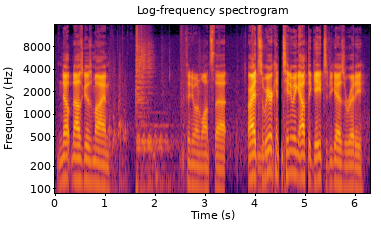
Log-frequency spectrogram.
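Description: A man giving casual, excitable and jokey gameplay commentary as he hosts a livestream. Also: medium pitch, moderate pace, clean tone. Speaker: livestream gamer host. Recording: faint game noise behind.

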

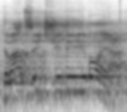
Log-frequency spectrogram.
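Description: A man working as a ring announcer, introducing fighters in a dramatic style with drawn-out names. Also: big pitch swings, sharp tone, heavy reverb, big-room sound, far from the mic. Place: large indoor ice arena. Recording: boomy arena PA from afar, noisy crowd.

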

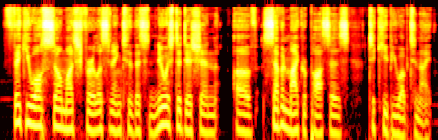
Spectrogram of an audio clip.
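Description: A man reading a horror story aloud in a measured voice that sinks to a hush at tense moments, with faint music behind. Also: medium pitch, smooth, no echo. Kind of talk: scripted horror narration. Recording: dry close recording, faint music behind.

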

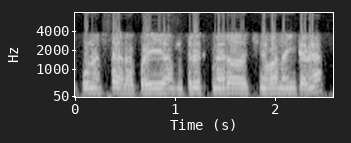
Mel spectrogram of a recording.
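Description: Halting male caller on a phone line. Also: a little high, completely flat delivery, dry recording. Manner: halting, repeats words, rambles. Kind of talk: call-in to live radio. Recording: dull, dry phone line.

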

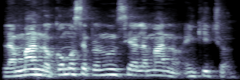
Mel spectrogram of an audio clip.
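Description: A man's voice: a little high, a little fast, highs cut off, a little hiss or hum. A young man from Ecuador teaching a language class, coaxing students with encouraging quiz questions. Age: young adult. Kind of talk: online class, quizzing students.

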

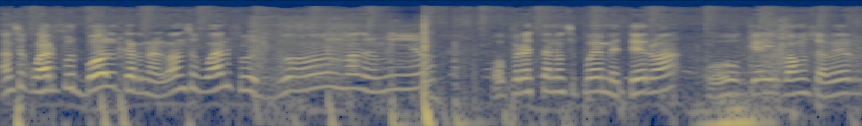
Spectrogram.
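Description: High-voiced slangy streamer man. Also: brisk. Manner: slangy, chatty, reads out viewers' names. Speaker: gaming streamer. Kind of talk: casual live-stream gameplay chat. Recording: game music clearly heard behind. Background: game music.

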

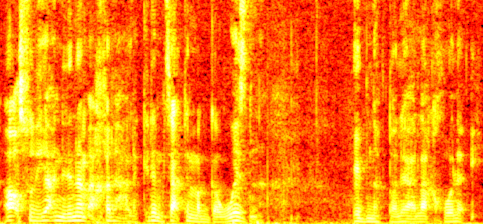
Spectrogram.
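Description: A man's voice: on the low side, racing, darkish tone, a little hiss or hum. A young man with an Egyptian accent acting in a comedy sketch, soothing and joking with his father. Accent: Egyptian Arabic. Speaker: comedy actor, son in the sketch.

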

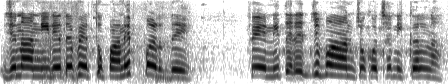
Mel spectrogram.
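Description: A woman's voice: fairly quick, a little hiss or hum. A woman playing a feisty married elder sister who scolds her younger brother, speaking in a family short film. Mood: taunting. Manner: scolding, defiant, high-pitched.

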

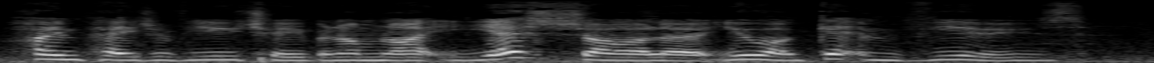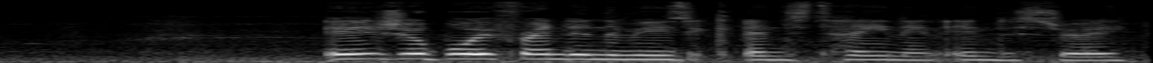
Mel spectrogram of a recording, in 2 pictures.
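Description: A slightly mellow voice on the high side belongs to an English woman in her twenties, a singer chatting casually on a live stream from a parked car. Bubbly and giggly, she reads comments into a propped-up phone. The recording is rough, with slight background noise.

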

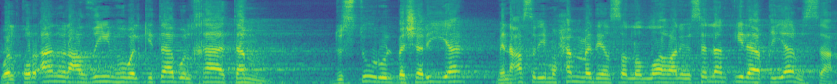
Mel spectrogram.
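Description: A man's voice: on the high side, fairly even intonation, fairly quick, fairly bright tone. A man giving a religious lecture on Quran recitation, explaining points and quizzing his audience. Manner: explanatory, asks the audience questions and demonstrates sounds. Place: lecture hall. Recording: echoey hall recording.

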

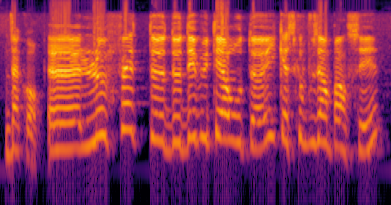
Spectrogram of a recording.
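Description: A man's voice: very high-pitched, moderate pace, a bit bright, highs cut off. A man interviewing a horse trainer, asking leading questions and giving short acknowledgements. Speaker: racing interviewer. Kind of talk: radio interview.

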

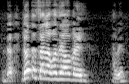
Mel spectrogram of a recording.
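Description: A man's voice: extremely high pitch, expressive, moderate pace, fairly bright tone. A man with a Mexican accent hosting a casual livestream, flamboyant and campy as he answers viewer comments and laughs often. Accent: Mexican Spanish.

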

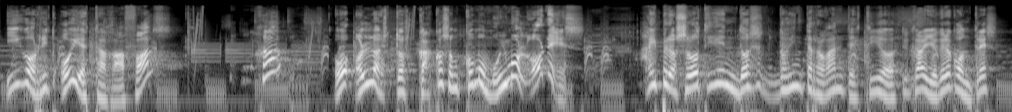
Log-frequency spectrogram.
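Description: A gaming channel host with a Spain Spanish accent giving chatty, excitable gameplay commentary. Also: mid-range voice, moderate pace, faint music behind. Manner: excitable, chatty, exclaims and laughs during play.

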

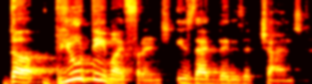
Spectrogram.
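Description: A middle-aged test prep coach with a South Indian accent runs a motivational webinar from a home room over a video call, repeating his points emphatically for effect and mixing in Hindi. His voice is a little high and sing-song, warm in tone, at a measured pace.

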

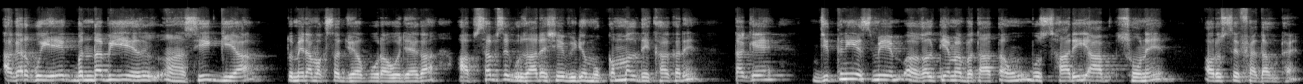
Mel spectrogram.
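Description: A man teaching Quran pronunciation, patiently explaining each mistake step by step and then reciting the verses slowly in a chanted voice. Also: high voice, a bit bright. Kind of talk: tajweed lesson with slow chanted recitation.

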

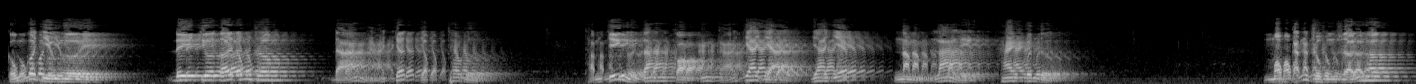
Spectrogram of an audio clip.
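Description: A man reading a Buddhist memoir story aloud in a solemn, slow way, with a rising and falling voice, recorded far from the mic in an echoey space. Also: medium pitch. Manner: slow, solemn, lively rise and fall. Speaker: narrator. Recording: echoey and distant.

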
